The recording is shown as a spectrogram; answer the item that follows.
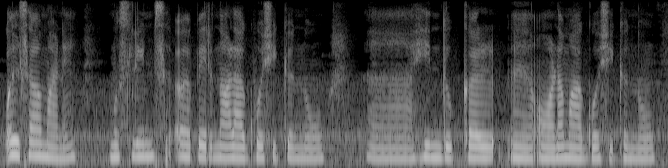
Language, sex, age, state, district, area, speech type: Malayalam, female, 18-30, Kerala, Palakkad, rural, spontaneous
